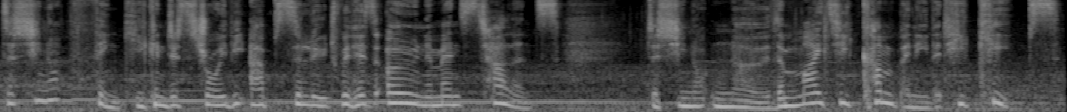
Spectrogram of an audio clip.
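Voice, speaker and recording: A woman's voice: medium pitch, lively intonation, normal speed, noisy background, natural voice. A woman playing a proud, scornful alien warrior who speaks formally in a video game. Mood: stern, scornful. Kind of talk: video game character acting.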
